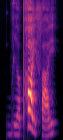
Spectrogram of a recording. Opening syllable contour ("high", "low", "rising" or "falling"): low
